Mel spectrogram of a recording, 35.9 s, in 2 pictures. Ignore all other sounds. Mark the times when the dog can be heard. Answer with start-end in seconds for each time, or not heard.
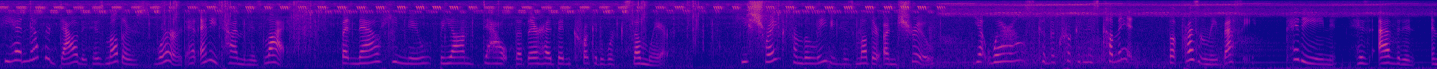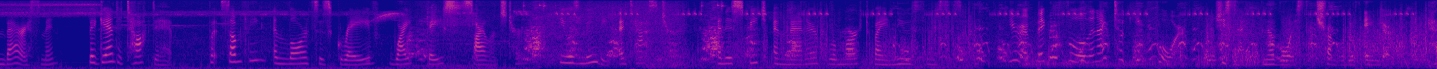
22.9-34.8.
